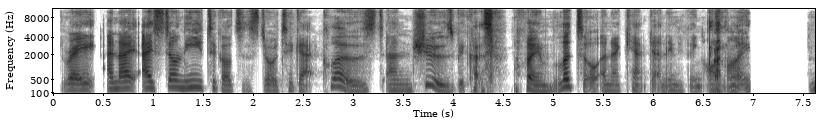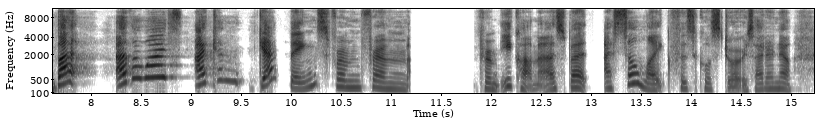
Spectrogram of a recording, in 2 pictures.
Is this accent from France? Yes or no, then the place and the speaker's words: no; Hong Kong; moved away; also born or lived in Troy, New York (RPI); I grew up in Hong Kong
